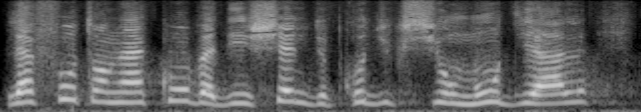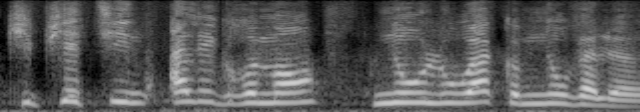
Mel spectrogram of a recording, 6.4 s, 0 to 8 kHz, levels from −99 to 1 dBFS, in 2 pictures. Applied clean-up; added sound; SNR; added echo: neural separator model SepFormer DNS4.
